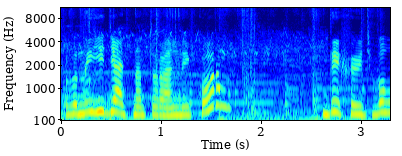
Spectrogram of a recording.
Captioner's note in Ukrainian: корова хрумкає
